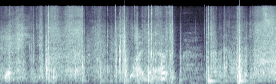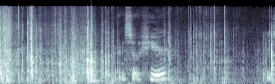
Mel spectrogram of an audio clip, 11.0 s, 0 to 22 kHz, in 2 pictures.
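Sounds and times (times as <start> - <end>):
plastic crinkling: 0.0 - 11.0.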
